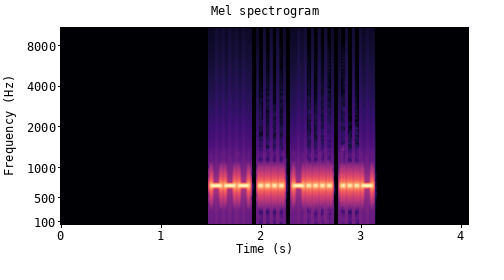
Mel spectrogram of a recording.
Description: Morse code, heard as a keyed tone, about 36 wpm, 700 Hz. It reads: OH6V
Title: DXCC-100 Call Signs - 4 Characters - Repeated 2x - 35wpm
